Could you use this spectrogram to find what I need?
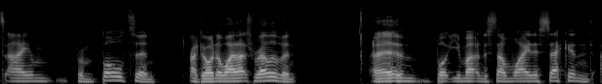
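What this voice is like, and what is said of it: Northern English accent. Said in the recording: “as you can probably tell from my horrendous northern accent.”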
